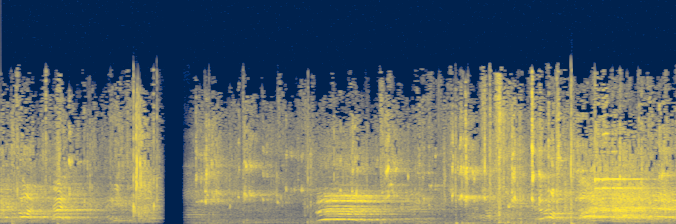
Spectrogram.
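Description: Indoor handball match in a near-empty sports hall: the ball bouncing on the court floor, with players shouting. One long held shout comes about five seconds in. The sound drops out for a moment about two and a half seconds in.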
